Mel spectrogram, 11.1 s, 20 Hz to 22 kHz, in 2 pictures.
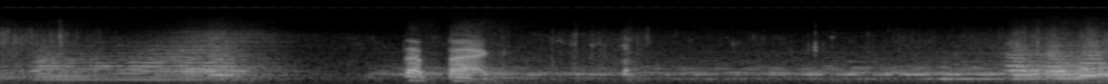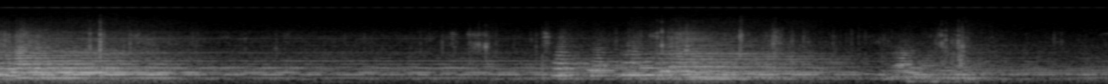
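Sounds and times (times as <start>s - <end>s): orchestral music led by brass: 0.0s - 11.0s.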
